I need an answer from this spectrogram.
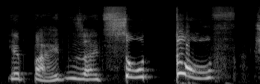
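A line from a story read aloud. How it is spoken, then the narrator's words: Angry shout. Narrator (German): schrie sie und stampfte mit dem Fuß auf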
